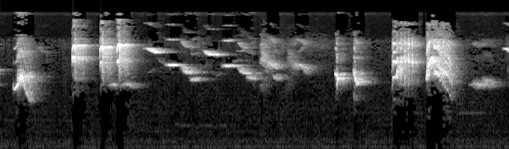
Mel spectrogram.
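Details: Oriental magpie-robin song used as a lure to make other birds sing, from Bekasi: scratchy bursts mixed with thin, high whistled notes running in descending strings, then loud rasping phrases and more sweet whistles.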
